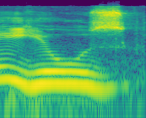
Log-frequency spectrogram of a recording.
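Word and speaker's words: use: अब यहाँ पर एस जो है ना, इसको ज पढ़ रहे हैं, यूज़ नहीं पढ़ते, यूज़। तो एस के उच्चारण में आप ध्यान रखें, प्रैक्टिस करेंगे तो समझ में आ जाएगा, यूज़।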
